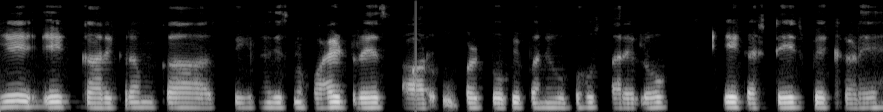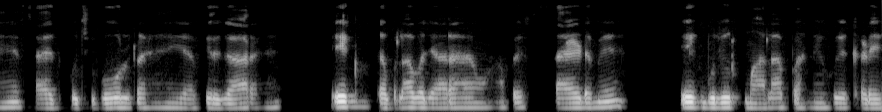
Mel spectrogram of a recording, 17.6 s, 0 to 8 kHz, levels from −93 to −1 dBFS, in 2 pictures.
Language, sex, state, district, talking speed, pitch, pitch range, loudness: Hindi, male, Bihar, Araria, 165 wpm, 130 Hz, 125-135 Hz, -27 LUFS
